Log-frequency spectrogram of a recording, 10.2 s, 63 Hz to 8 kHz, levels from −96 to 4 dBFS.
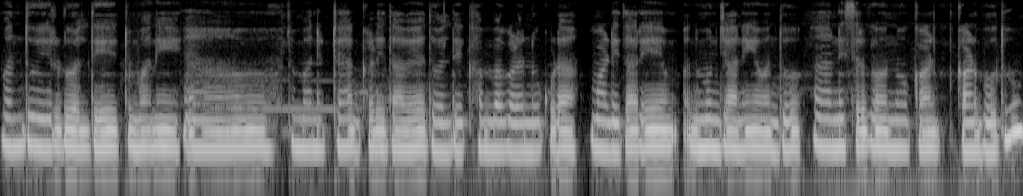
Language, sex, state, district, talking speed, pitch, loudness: Kannada, female, Karnataka, Shimoga, 115 wpm, 105 Hz, -28 LUFS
